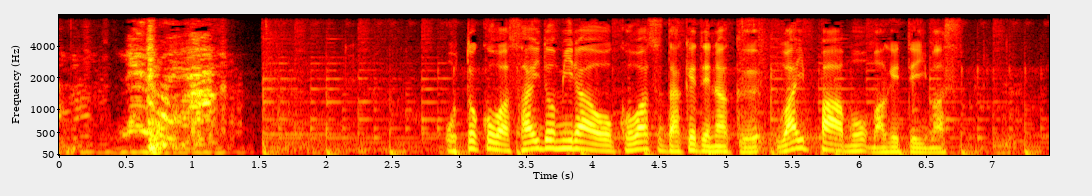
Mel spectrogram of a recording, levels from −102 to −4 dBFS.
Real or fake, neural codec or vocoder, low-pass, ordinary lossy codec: real; none; 7.2 kHz; none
